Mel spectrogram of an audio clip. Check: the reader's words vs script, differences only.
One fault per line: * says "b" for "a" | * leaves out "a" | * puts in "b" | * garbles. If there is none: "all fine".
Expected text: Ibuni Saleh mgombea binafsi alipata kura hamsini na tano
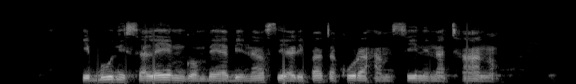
all fine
